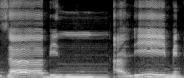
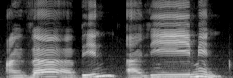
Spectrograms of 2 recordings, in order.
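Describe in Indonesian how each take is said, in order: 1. Bunyi n ditahan dengan dengung sengau. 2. Bunyi n diucapkan jelas tanpa dengung. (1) "Tak boleh baca azabin alimin. Okey, tu salah" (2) "Yang betul, azabin alimin"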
